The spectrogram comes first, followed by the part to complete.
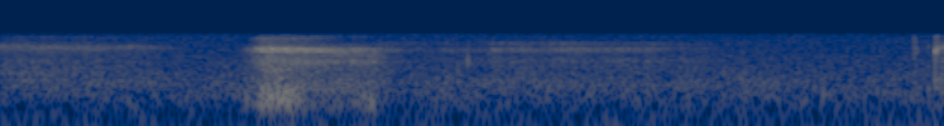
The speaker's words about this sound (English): Okay, nice inhale and exhale,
